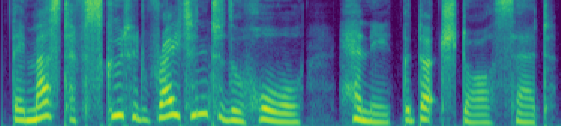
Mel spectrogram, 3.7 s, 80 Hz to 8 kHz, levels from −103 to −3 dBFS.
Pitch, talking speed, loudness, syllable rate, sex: 240 Hz, 210 wpm, -19 LUFS, 5.0 syllables/s, female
